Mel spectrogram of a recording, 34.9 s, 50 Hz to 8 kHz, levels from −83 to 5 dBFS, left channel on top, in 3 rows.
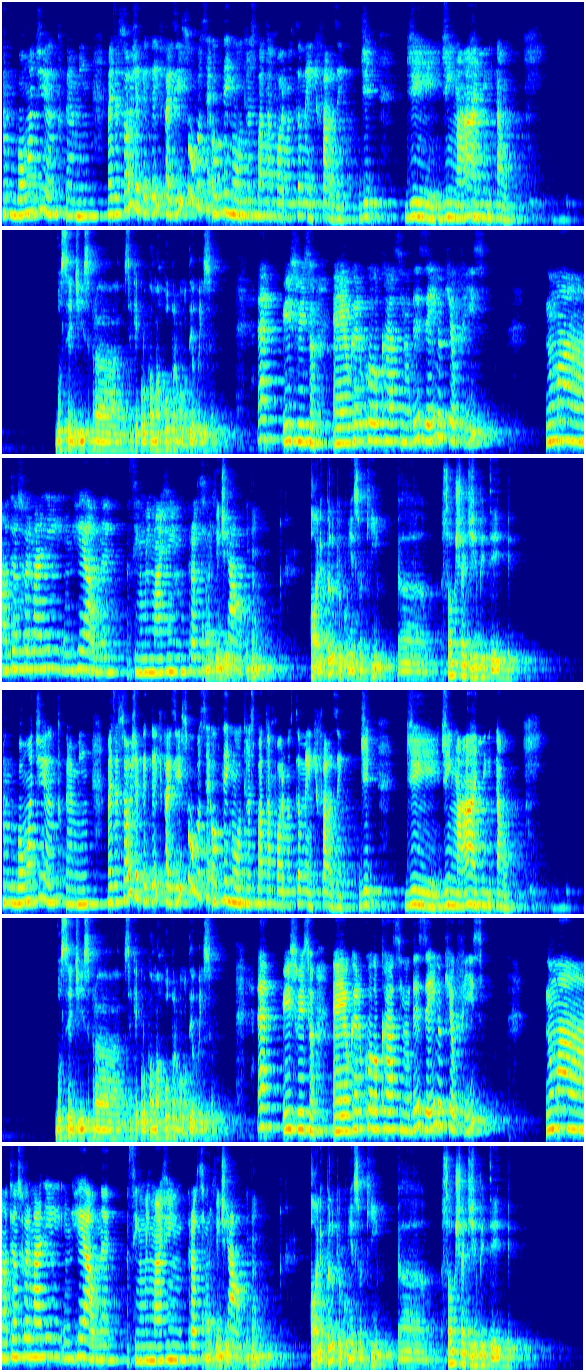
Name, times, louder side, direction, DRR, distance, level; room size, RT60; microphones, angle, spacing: voice 1, 0.0-6.8 7.1-7.7 8.1-10.1 10.4-10.7 16.3-16.5 16.7-21.2 22.5-25.4 25.8-28.1, right 3 dB, 80° right, 7 dB, 1.0 m, -26 dB
voice 2, 12.7-15.9 27.3-27.8 28.2-28.4 29.4-30.9 31.2-33.4, equal, 5° right, 4 dB, 1.0 m, -27 dB
22.0 x 13.5 x 2.9 m, 1.5 s
head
